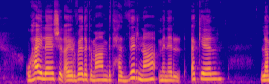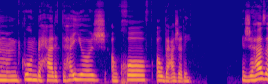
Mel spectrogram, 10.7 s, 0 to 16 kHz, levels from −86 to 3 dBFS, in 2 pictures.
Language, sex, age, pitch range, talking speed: Arabic, female, 20-39, 180-215 Hz, 90 wpm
